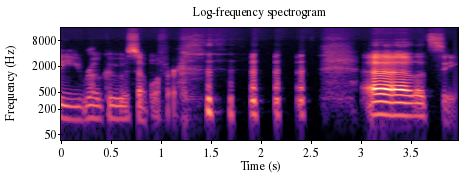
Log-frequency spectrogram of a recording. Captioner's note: laughs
